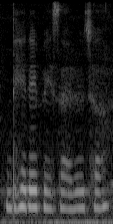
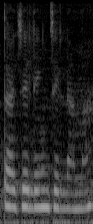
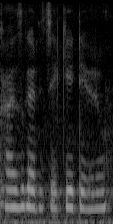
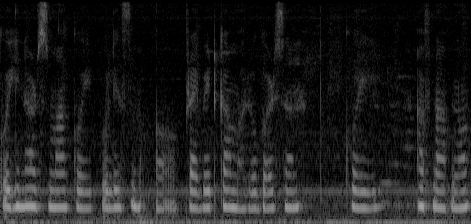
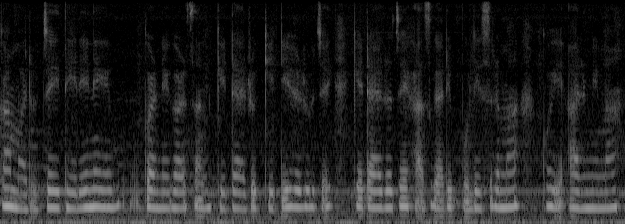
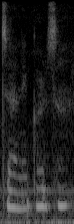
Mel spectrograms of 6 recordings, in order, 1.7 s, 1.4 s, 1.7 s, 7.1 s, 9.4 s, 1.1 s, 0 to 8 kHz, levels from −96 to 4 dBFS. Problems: constant background noise, continuous background conversations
